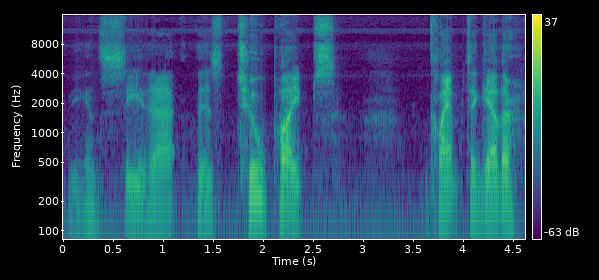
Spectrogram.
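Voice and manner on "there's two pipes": usual speaking voice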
